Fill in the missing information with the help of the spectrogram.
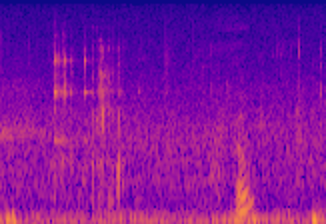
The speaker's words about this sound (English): I swallowed a fucking ice cube. Yeah, you dribbled a little.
